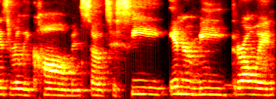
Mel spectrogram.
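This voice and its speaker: With audible echo from the room, a woman speaks at a fairly slow speed. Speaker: meditation session host. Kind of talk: guided reflection after meditation. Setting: YouTube livestream. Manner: soft-spoken, low.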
